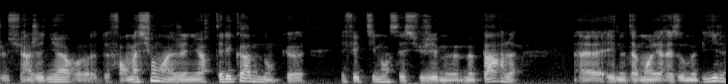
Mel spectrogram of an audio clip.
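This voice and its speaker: A man with a plain, everyday voice speaks at a medium pitch and moderate pace with ordinary pitch variation. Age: 40s. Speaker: telecom executive. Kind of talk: interview.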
